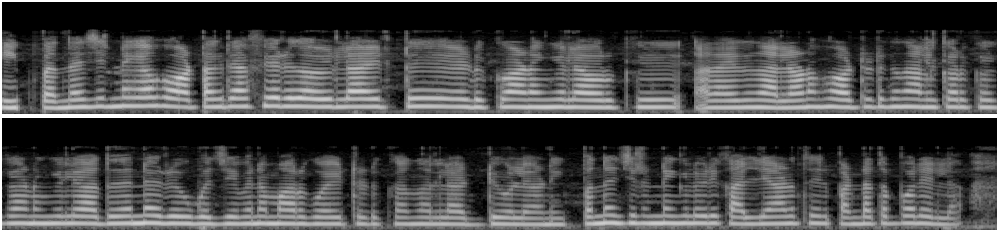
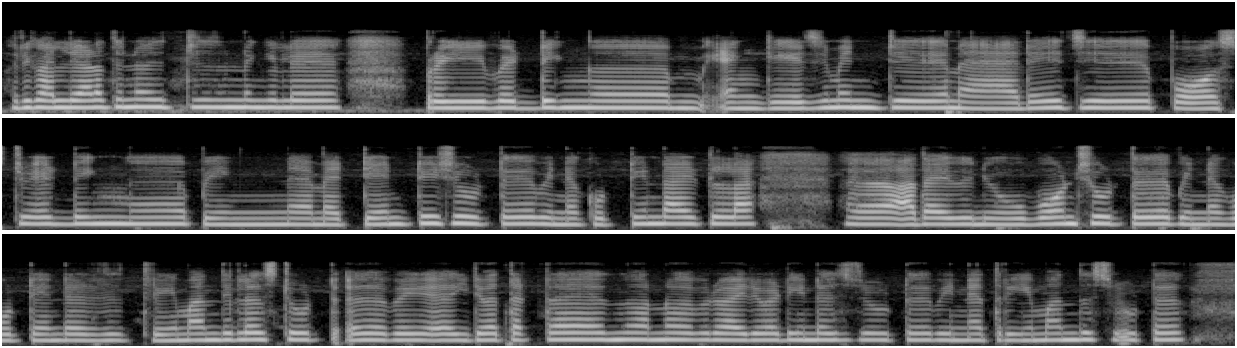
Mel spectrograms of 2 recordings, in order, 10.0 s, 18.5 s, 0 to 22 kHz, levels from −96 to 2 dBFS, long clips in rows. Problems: none marked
